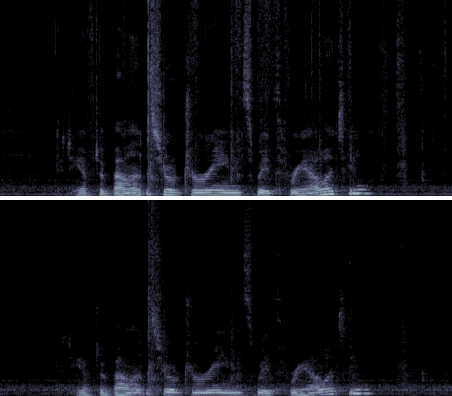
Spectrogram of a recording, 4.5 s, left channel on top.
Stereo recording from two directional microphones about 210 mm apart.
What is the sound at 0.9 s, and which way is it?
Speech, 50° left (ahead or behind).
